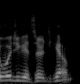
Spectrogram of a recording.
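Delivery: ordinary talk, nothing marked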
